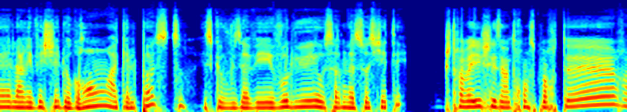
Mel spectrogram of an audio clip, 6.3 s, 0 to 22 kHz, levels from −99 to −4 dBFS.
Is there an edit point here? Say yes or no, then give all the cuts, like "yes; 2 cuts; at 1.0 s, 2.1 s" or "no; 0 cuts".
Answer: no; 0 cuts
